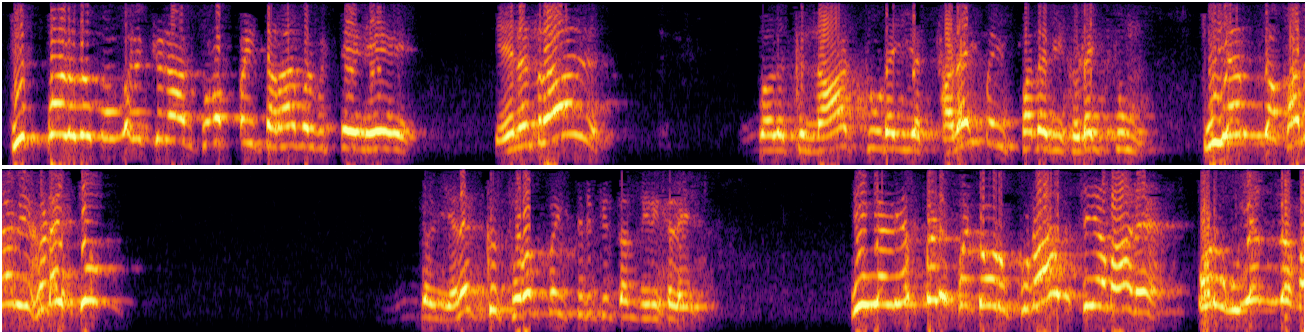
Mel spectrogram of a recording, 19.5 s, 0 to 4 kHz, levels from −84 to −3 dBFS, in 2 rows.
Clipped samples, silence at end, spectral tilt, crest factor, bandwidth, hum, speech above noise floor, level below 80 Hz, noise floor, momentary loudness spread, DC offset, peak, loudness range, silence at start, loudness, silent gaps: 3%; 0 s; -9 dB/octave; 10 dB; 4 kHz; none; 63 dB; -46 dBFS; -72 dBFS; 9 LU; under 0.1%; 0 dBFS; 5 LU; 0.05 s; -9 LUFS; none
